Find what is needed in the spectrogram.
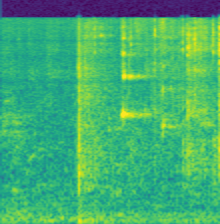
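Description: Table tennis ball struck back and forth in a serve and rally: sharp clicks of the ball on bat and table, the first about three quarters of a second in and then several more a few tenths of a second apart, some with a short high ping.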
